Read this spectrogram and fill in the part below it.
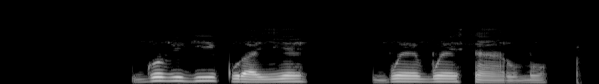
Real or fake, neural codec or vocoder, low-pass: real; none; 5.4 kHz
